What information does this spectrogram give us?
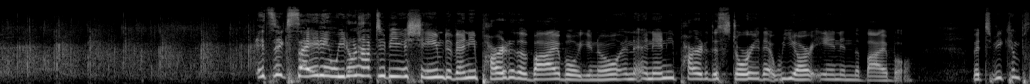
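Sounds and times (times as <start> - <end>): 
audience applauding: 0.0 - 3.2
speech: 2.6 - 10.2.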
